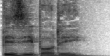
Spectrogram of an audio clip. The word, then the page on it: busybody: British English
